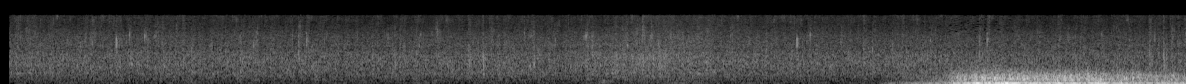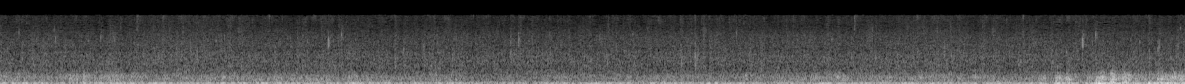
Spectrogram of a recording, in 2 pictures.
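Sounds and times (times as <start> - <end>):
rain: 0.1 - 23.7
thunder: 9.0 - 23.7.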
